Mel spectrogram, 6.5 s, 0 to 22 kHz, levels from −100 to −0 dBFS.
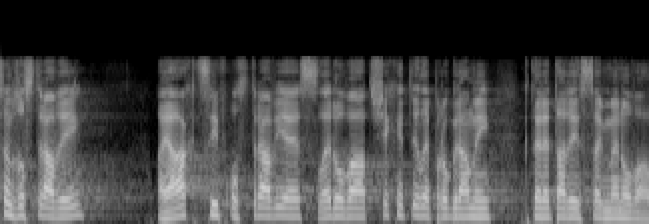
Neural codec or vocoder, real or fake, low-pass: none; real; 7.2 kHz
